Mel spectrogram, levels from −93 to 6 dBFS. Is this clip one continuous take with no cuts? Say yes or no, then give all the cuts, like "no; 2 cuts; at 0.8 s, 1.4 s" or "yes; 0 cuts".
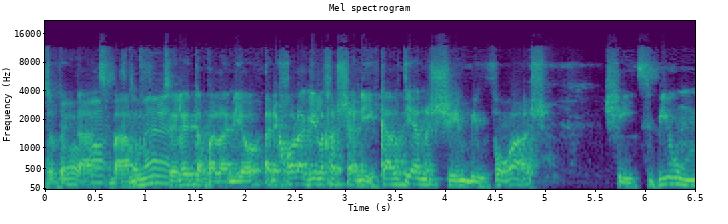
yes; 0 cuts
